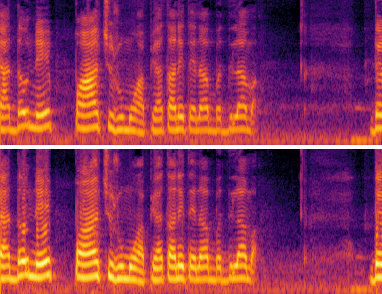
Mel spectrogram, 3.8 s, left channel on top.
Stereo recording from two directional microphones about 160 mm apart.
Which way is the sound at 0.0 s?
15° right (ahead or behind).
